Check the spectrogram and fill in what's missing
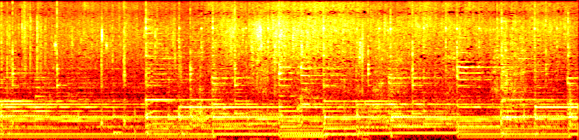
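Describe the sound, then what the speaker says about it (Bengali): Potatoes fry in mustard oil with salt and turmeric in a kadai, with a continuous crackling sizzle and a low background hum throughout. "লবণ হলুদ দিয়ে আলুগুলো একদম লাল করে ভেজে তুলে রাখবো"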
